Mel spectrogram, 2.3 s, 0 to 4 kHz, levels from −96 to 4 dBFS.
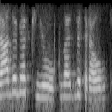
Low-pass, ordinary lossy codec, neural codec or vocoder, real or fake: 3.6 kHz; MP3, 32 kbps; vocoder, 44.1 kHz, 128 mel bands every 256 samples, BigVGAN v2; fake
